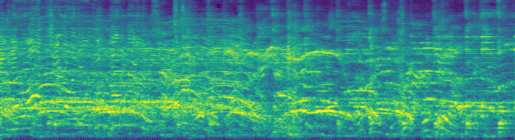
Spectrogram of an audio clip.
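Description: A rowdy crowd cheers on competitors in a log-chopping contest, a dense wash of shouting, whooping and chatter that stays loud and steady throughout, with an announcer's voice mixed in.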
